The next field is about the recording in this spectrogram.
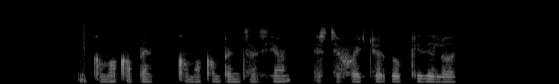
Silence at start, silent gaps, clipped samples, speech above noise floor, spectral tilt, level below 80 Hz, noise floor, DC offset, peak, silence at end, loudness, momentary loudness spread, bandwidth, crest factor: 0.8 s; 0.89-0.94 s, 1.35-1.40 s, 1.60-1.79 s, 2.92-3.14 s, 4.06-4.11 s; under 0.1%; over 47 dB; -3.5 dB/octave; -84 dBFS; under -90 dBFS; under 0.1%; -16 dBFS; 1.05 s; -43 LUFS; 7 LU; 7.4 kHz; 28 dB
